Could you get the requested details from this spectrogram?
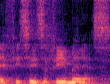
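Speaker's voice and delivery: normal talking voice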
